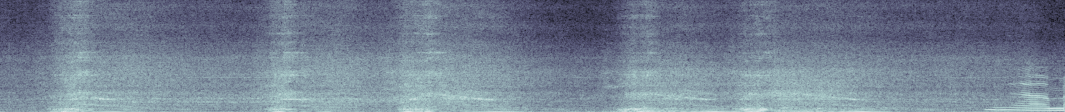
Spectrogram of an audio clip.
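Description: A VW Polo Vivo engine fitted with a custom intake revs up in repeated bursts, each rise and fall loud and close, with a slightly deeper intake tone.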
